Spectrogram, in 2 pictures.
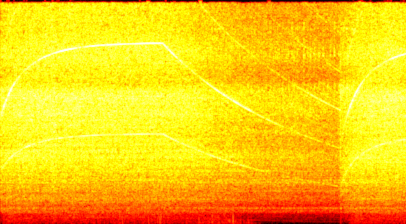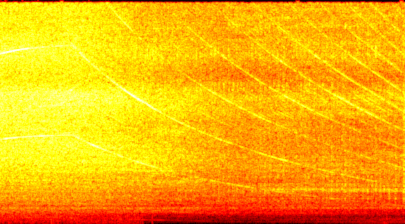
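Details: Angle grinder that would not start, tested after bypassing the faulty switch with a jumper wire from the power cord to the motor supply: a high, clean whine spins up fast, holds even pitch, then coasts down, twice; runs normally.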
